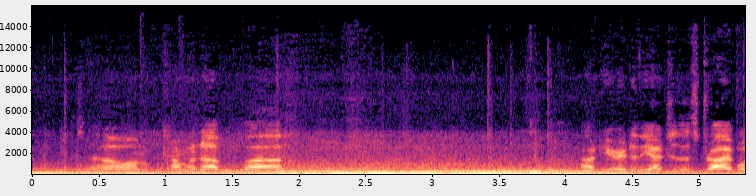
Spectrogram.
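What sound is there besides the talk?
Lamborghini Gallardo engine while driving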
